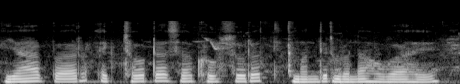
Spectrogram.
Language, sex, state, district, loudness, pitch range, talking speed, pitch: Hindi, male, West Bengal, Alipurduar, -14 LUFS, 125-145 Hz, 130 wpm, 135 Hz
